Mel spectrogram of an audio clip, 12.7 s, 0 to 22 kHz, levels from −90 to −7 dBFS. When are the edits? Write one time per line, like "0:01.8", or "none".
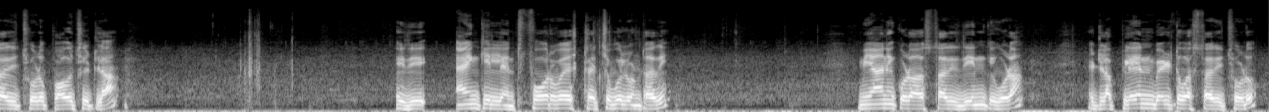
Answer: none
